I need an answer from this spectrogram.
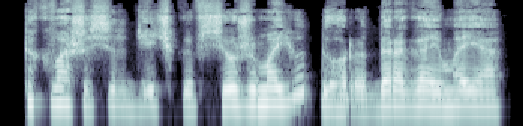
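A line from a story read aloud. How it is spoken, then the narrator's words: Ecstatic whisper. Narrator (Russian): в восторге прошептал я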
